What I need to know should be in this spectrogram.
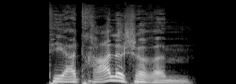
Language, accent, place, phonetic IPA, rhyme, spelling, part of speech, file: German, Germany, Berlin, [teaˈtʁaːlɪʃəʁəm], -aːlɪʃəʁəm, theatralischerem, adjective, De-theatralischerem.ogg
- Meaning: strong dative masculine/neuter singular comparative degree of theatralisch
